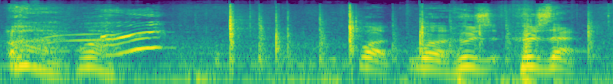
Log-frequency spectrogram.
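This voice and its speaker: A man's voice: sits high, slow, music in the background. A man in a community radio play voicing a wisecracking, charming detective. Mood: wry. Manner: wisecracking, breezy. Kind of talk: community theater radio drama.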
